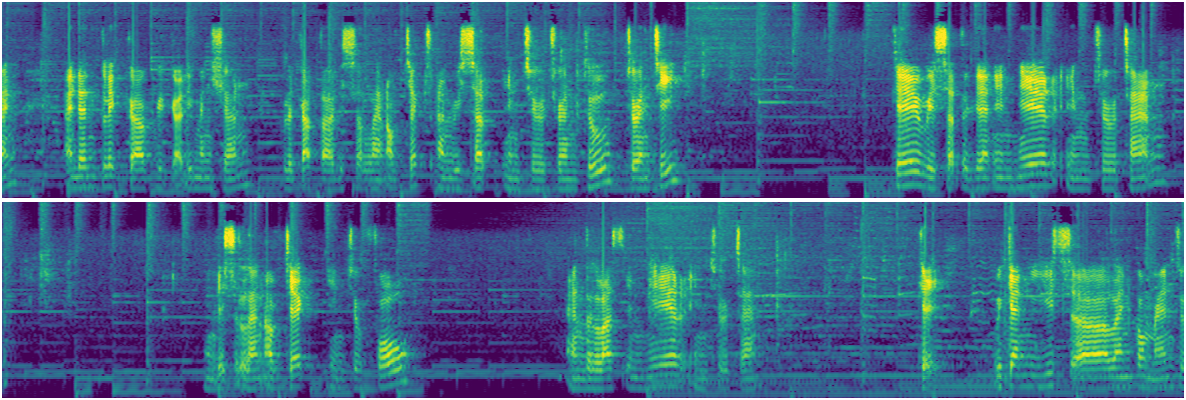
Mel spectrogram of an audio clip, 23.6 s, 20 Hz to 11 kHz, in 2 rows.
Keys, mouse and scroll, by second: 1.7 click, 3.7 click, 5.6-7.4 typing, 8.4 click, 10.4 click, 11.5-12.0 typing, 13.1 click, 15.9 4, 16.9 click, 19.4-19.9 typing, 20.8 click, 22.7 click.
